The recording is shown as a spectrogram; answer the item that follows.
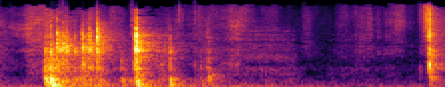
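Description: A deck of tarot cards being handled on a wooden table: a short rustle of shuffled cards followed by a couple of sharp taps.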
